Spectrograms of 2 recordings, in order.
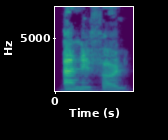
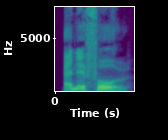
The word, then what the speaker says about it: Années folles: Let's see if it will pronounce. Oh, did you mean? Yes. Okay. Années folles. Années folles.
